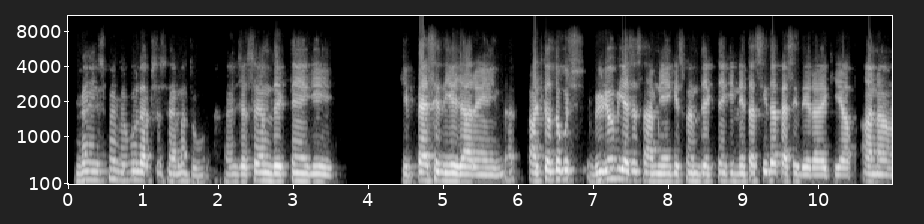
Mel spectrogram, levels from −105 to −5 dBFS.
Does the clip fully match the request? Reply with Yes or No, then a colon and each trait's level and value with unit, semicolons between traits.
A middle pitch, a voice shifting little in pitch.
Yes: medium, 150 Hz; narrow, 2.2 semitones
